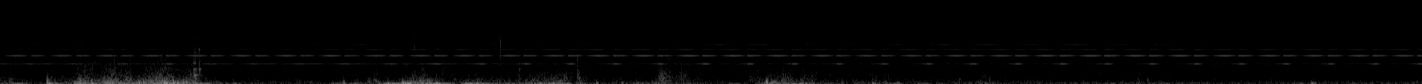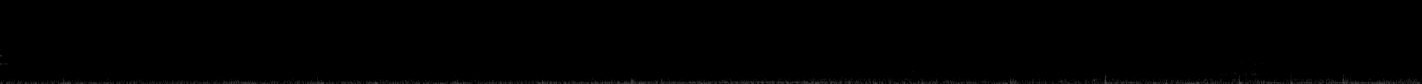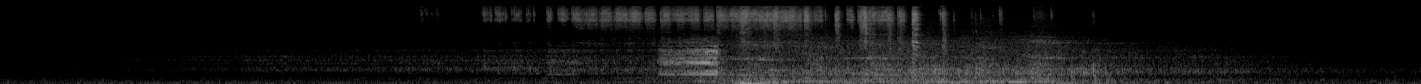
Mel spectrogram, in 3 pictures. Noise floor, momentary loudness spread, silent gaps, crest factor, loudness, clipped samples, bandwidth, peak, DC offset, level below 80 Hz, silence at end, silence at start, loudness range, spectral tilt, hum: -68 dBFS; 30 LU; none; 28 dB; -34 LUFS; under 0.1%; 16.5 kHz; -16 dBFS; under 0.1%; -56 dBFS; 0.1 s; 0 s; 29 LU; -2.5 dB/octave; none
